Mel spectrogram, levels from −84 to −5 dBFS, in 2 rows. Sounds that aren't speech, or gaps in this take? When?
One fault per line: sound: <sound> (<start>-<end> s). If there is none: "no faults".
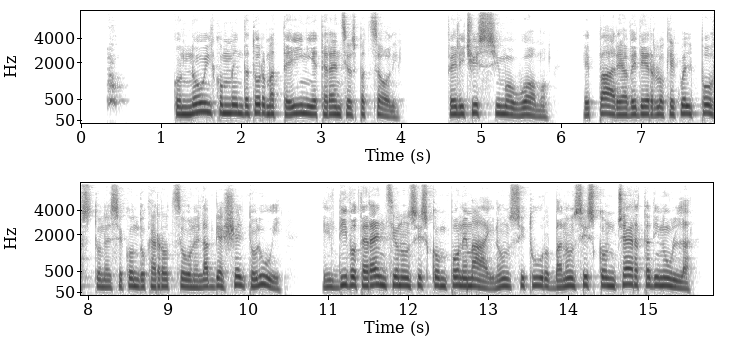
sound: bark (0.3-0.6 s)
